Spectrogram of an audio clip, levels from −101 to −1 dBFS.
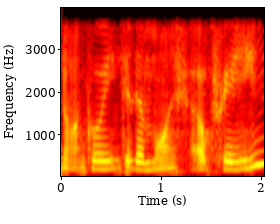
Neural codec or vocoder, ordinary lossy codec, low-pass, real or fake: codec, 24 kHz, 0.9 kbps, WavTokenizer, small release; none; 3.6 kHz; fake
